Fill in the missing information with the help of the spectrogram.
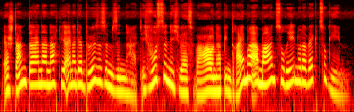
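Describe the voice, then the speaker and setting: Woman reading as a naive young farm boy, earnest, eager, low gravelly voice, storybook. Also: expressive, moderate pace, no echo, studio quality. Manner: earnest, eager, raised and loud.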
